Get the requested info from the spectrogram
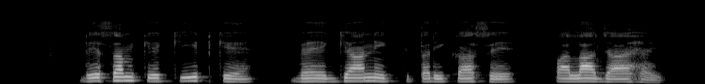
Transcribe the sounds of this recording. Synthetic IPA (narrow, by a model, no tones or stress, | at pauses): ɾesəmkekiːʈke | bəɪɡjaːnɪkt̪əɾiːkase | paːlad͡ʒaːɦɛ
